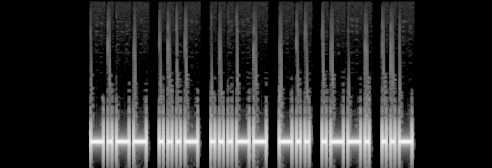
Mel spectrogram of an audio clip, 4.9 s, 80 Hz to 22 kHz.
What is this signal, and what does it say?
Morse code, heard as a keyed tone, about 28 wpm, 700 Hz. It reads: YV3DPU
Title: DXCC-100 Call Signs - 6 Characters - 28wpm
